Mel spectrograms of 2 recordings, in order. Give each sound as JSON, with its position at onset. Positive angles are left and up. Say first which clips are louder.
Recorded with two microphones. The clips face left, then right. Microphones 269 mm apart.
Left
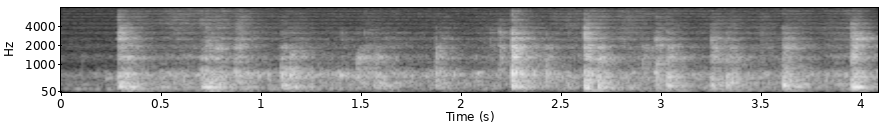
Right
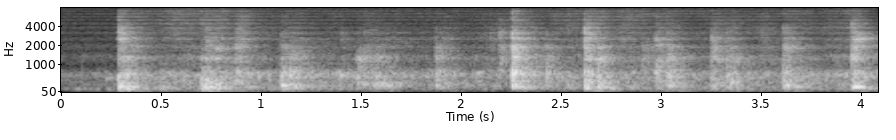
{"t": 0.3, "sound": "running footsteps", "louder": "right 1 dB", "side_deg": -45, "distance_m": 1.4}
